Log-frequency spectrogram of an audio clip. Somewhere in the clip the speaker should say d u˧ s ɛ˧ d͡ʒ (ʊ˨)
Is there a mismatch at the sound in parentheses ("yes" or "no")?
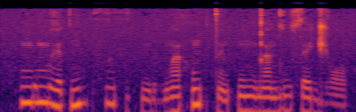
yes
